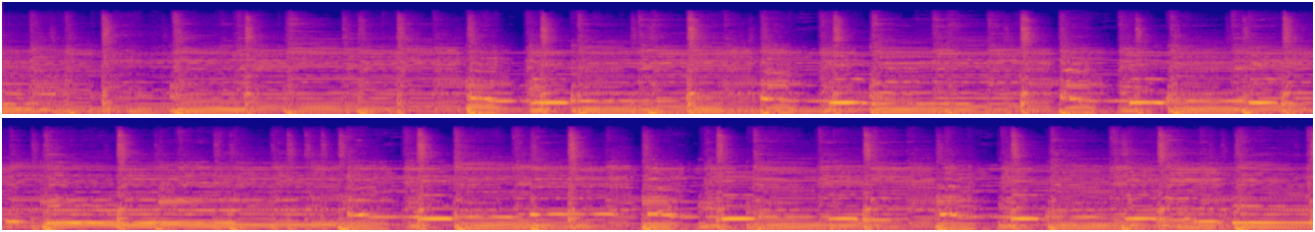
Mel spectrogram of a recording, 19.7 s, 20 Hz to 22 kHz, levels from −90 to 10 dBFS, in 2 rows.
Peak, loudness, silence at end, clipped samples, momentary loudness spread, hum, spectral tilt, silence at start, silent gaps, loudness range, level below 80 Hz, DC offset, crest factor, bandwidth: -2 dBFS; -17 LUFS; 0 s; under 0.1%; 7 LU; none; -6 dB/octave; 0 s; none; 2 LU; -28 dBFS; under 0.1%; 14 dB; 16 kHz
